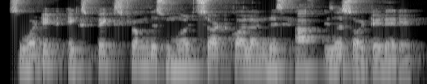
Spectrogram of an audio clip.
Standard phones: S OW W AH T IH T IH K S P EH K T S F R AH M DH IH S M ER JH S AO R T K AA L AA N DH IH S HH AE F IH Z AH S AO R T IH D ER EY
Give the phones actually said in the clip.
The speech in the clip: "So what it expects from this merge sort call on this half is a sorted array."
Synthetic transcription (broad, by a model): S OW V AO T IH T IH K S P EH K T S F R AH M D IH S M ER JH S AO R T K AA L AA N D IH S HH AE F IH Z AH S AO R T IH D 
